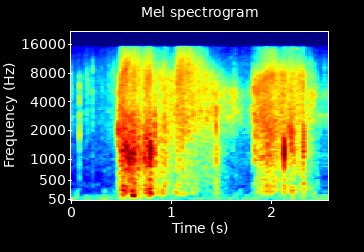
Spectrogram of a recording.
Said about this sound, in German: Und wie ihr hört an meinen Schritten, befinden wir uns in einem Waldlaub.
